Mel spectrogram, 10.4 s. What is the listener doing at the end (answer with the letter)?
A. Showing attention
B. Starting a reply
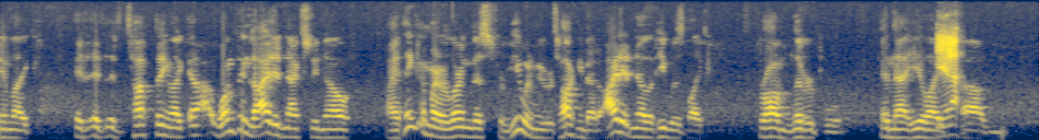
A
